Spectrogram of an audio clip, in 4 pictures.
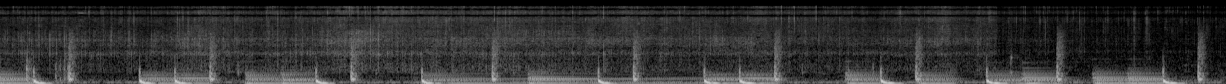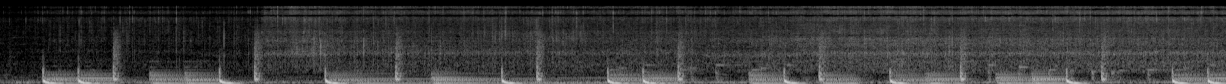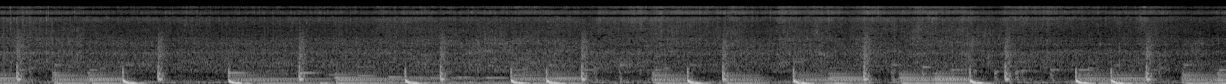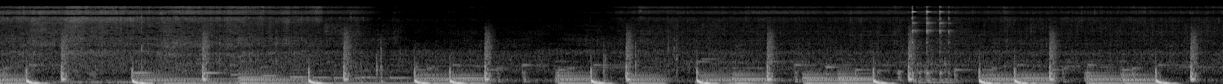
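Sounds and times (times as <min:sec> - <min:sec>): background music with beat: 0:00.0 - 0:49.0
food sizzling in hot oil: 0:00.0 - 0:49.0.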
